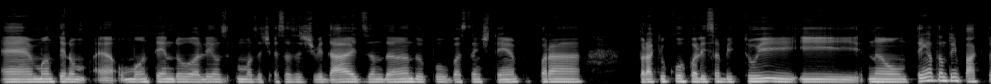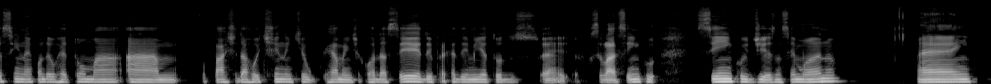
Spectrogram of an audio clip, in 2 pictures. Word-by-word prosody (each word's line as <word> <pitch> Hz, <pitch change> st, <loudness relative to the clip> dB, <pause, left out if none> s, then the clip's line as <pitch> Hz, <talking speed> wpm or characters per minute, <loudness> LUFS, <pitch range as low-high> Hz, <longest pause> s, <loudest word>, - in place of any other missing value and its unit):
eh, 120 Hz, 0 st, +2 dB
mantendo 125 Hz, 0 st, +1 dB
eh -, -, -3 dB
mantendo, 120 Hz, +1 st, 0 dB
ali, 115 Hz, 0 st, -1 dB, 0.2 s
umas 120 Hz, -2 st, -1 dB
essas 115 Hz, 0 st, -6 dB
atividades 115 Hz, +1 st, -1 dB
andando 120 Hz, +2 st, +2 dB
por 115 Hz, +1 st, -5 dB
bastante 115 Hz, +1 st, -5 dB
tempo 115 Hz, +3 st, -2 dB
pra 125 Hz, -1 st, +1 dB, 0.6 s
pra 120 Hz, 0 st, +2 dB
que 125 Hz, -, -4 dB
o -, -, +2 dB
corpo, 135 Hz, 0 st, +1 dB
ali, 125 Hz, -1 st, +3 dB
se 130 Hz, -, -6 dB
habitue 130 Hz, +1 st, +2 dB
e 120 Hz, -3 st, +1 dB
e -, -, -12 dB
não 125 Hz, -1 st, +3 dB
tenha 150 Hz, +10 st, +1 dB
tanto 175 Hz, -1 st, +2 dB
impacto, 135 Hz, -5 st, -2 dB
assim, 130 Hz, -1 st, -3 dB
né, 120 Hz, -1 st, -1 dB
quando 120 Hz, 0 st, -3 dB
eu 120 Hz, -, 0 dB
retomar 115 Hz, -1 st, -2 dB
a 110 Hz, -2 st, +1 dB, 0.4 s
a -, -, -16 dB
parte 115 Hz, 0 st, -4 dB
da 115 Hz, -, 0 dB
rotina 120 Hz, +1 st, -1 dB
em -, -, -1 dB
que 115 Hz, 0 st, -9 dB
eu 110 Hz, -2 st, -3 dB
realmente 110 Hz, -1 st, -1 dB
acordar 110 Hz, -1 st, -2 dB
cedo, 120 Hz, +1 st, +2 dB
ir -, -, 0 dB
pra 115 Hz, -, -9 dB
academia 115 Hz, -1 st, 0 dB
todos, 110 Hz, 0 st, -7 dB
eh, -, -, -3 dB, 0.2 s
sei 105 Hz, -, -8 dB
lá, 100 Hz, -1 st, +4 dB
5- 115 Hz, +3 st, 0 dB, 0.4 s
5 130 Hz, -1 st, +5 dB
dias 110 Hz, -1 st, 0 dB
na 115 Hz, -, 0 dB
semana. 120 Hz, +5 st, +2 dB, 0.8 s
Eh, 115 Hz, +1 st, +5 dB
hein 120 Hz, +1 st, +2 dB
120 Hz, 170 wpm, -23 LUFS, 115-125 Hz, 0.8 s, 5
